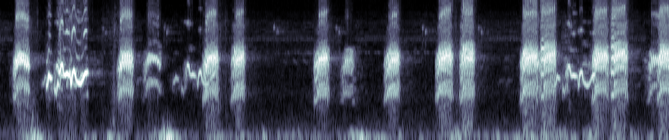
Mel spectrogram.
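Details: Sooty-headed bulbul lure call used to draw other bulbuls in: short bright chirps and chattering bursts in quick uneven clusters, some notes warbled lower, with brief silent gaps.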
